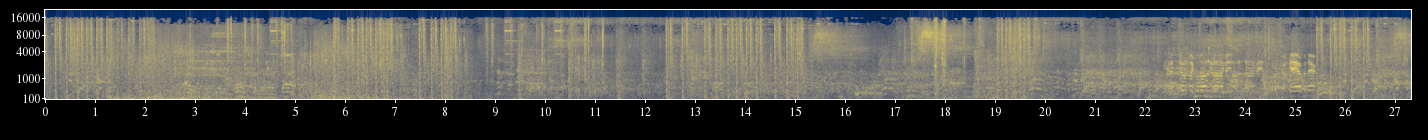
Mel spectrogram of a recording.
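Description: Zombies growl and snarl close by.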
